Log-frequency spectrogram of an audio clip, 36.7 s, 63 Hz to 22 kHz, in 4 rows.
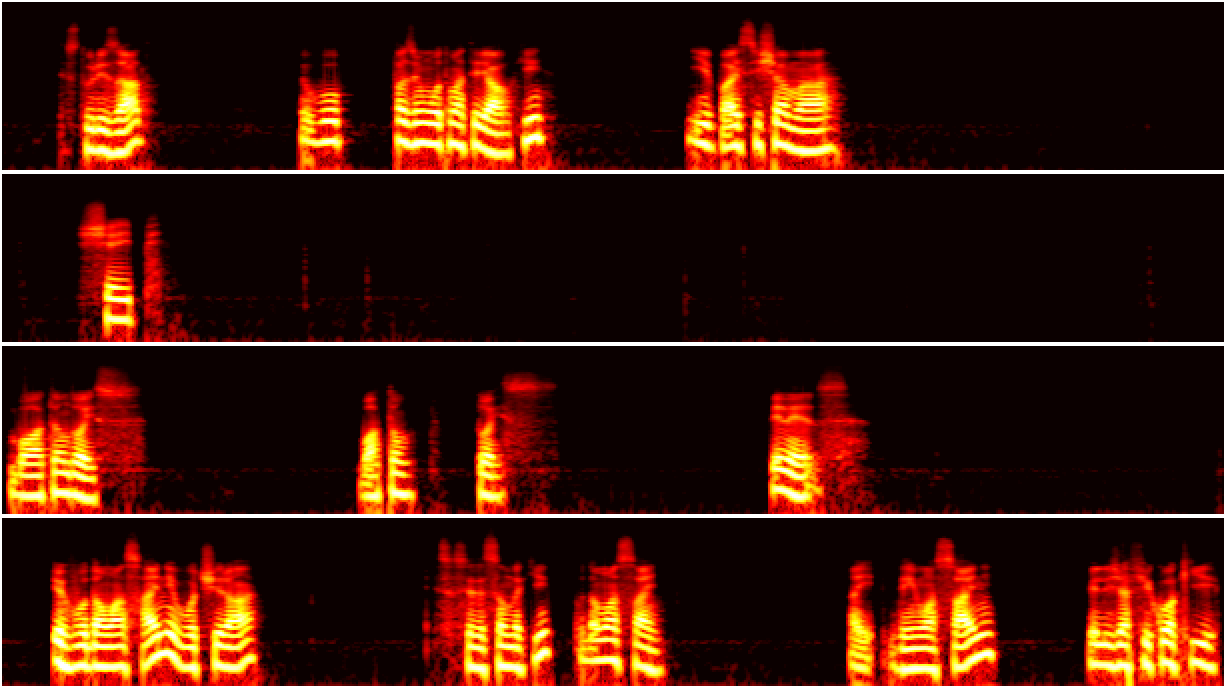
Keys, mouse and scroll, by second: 6.9-36.6 shift+drag.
